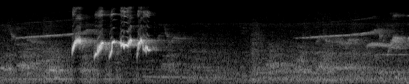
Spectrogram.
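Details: Red-whiskered bulbul singing a single quick phrase of five or six slurred, bubbly whistled notes, followed by soft thin chirps from other birds. The recording is played to caged birds to excite them.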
